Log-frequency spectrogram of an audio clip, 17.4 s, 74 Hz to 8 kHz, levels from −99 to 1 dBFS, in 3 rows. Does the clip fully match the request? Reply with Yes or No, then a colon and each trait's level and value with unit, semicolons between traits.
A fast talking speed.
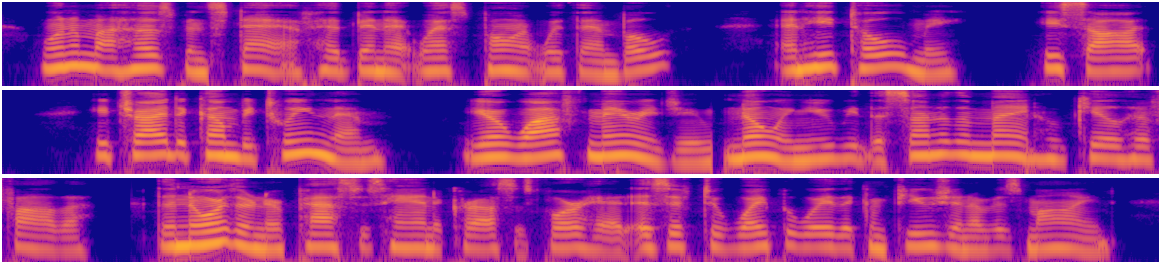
Yes: fast, 210 wpm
